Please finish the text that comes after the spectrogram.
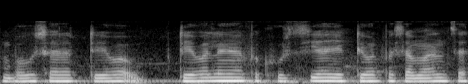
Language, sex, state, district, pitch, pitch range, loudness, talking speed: Hindi, male, Odisha, Sambalpur, 150 Hz, 150-155 Hz, -12 LUFS, 165 wpm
